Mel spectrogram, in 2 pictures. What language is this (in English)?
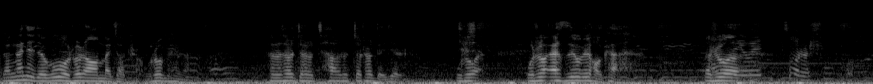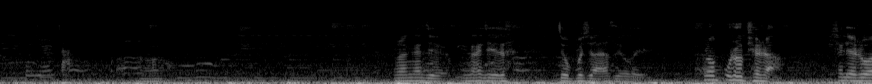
Chinese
